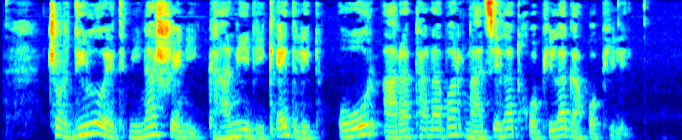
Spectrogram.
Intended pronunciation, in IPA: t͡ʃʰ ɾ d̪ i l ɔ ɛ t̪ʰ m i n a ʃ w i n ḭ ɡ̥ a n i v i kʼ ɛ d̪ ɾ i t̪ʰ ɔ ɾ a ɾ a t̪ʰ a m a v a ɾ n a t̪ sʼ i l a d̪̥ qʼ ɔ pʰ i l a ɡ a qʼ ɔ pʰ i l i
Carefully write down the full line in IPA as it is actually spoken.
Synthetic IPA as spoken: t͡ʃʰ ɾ d̪ i l ɔ ɛ t̪ʰ m i n a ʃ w ɛ n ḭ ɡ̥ a n i v i kʼ ɛ d̪ l i t̪ʰ ɔ ɾ a ɾ a t̪ʰ a n a v a ɾ n a t̪ sʼ i l a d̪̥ qʼ ɔ pʰ i l a ɡ a qʼ ɔ pʰ i l i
